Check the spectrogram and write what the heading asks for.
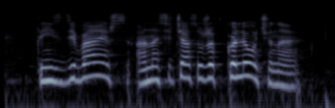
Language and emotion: Russian, angry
